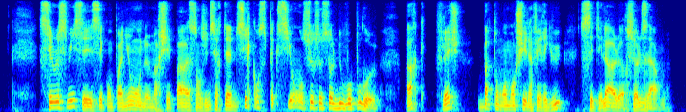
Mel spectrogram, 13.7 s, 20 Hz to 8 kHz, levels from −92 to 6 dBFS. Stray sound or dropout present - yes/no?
no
